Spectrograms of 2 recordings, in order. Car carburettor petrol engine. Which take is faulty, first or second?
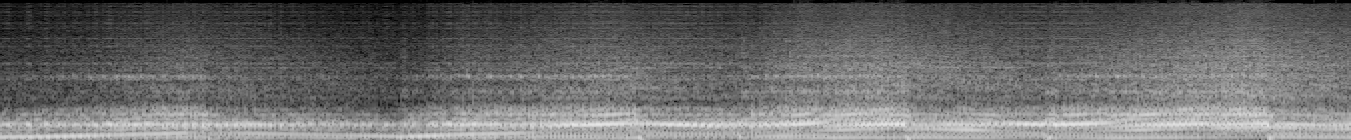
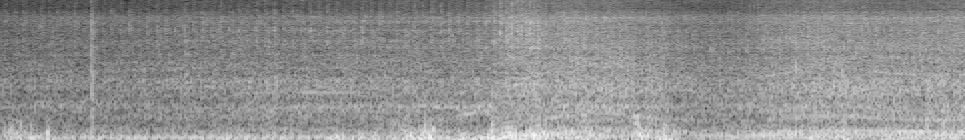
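first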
